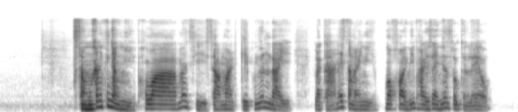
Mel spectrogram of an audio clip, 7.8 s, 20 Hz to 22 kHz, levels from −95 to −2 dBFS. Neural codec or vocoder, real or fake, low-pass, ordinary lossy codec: codec, 44.1 kHz, 7.8 kbps, Pupu-Codec; fake; 10.8 kHz; none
